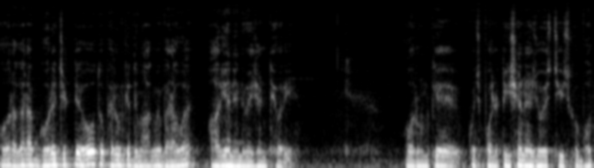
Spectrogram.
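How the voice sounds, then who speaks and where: In a Punjabi accent, a man speaks with a dark, mellow tone, a fairly low pitch and a somewhat breathy quality. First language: Punjabi (speaking Hindi). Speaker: vlogger. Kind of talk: casual monologue. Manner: animated.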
